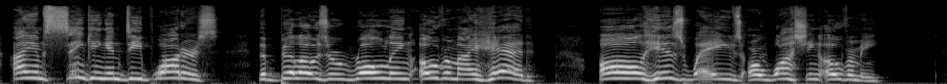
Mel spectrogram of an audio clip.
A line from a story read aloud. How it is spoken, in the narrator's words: Crying out to his good friend Hopeful, he shouted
